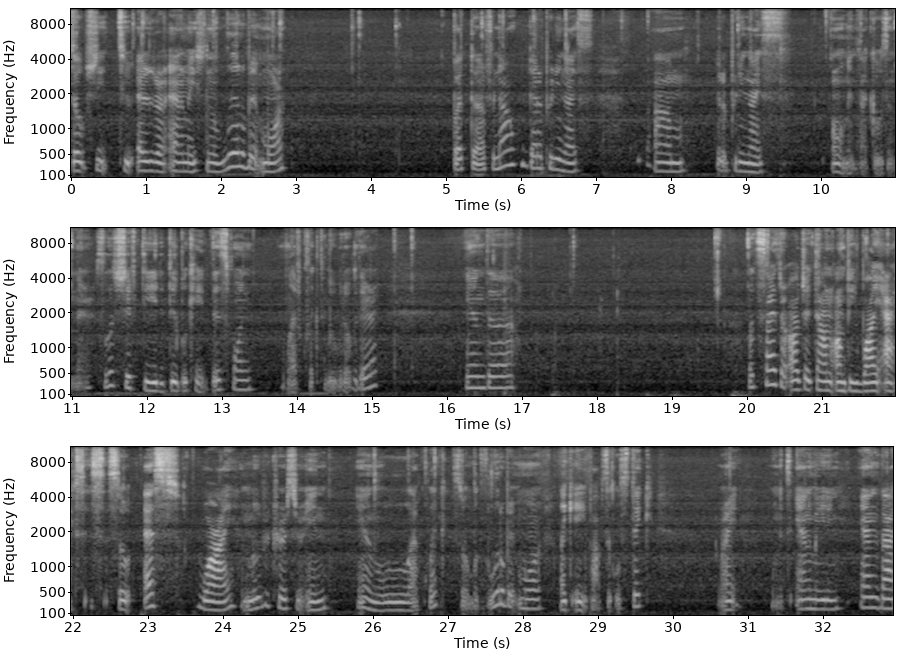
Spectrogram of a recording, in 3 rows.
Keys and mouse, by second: 2.8-3.9 2, 5.6 click, 5.6 typing, 8.9-10.7 drag, 11.6 shift+d, 15.4-17.0 right drag, 17.7-19.5 drag, 22.9 s, 30.9-32.5 drag, 32.6 middle click.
